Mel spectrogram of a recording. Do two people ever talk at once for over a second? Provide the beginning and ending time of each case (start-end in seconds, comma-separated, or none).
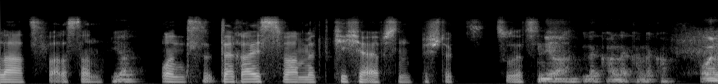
none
